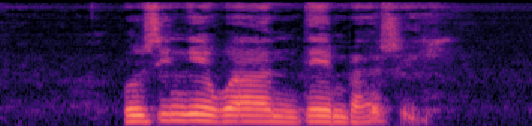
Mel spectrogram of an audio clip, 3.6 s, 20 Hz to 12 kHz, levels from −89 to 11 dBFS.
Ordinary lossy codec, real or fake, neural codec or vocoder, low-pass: AAC, 64 kbps; fake; vocoder, 44.1 kHz, 128 mel bands, Pupu-Vocoder; 10.8 kHz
